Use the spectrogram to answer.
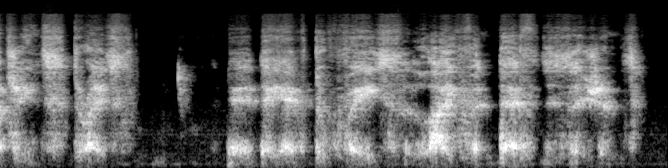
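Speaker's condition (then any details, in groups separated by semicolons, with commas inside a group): Laryngectomy after head and neck cancer; laryngectomy for head and neck cancer; after laryngectomy unable to speak or swallow well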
